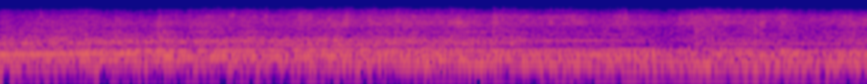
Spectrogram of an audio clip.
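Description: A steady low engine drone from a GT race car in the pits at Sepang hums throughout, slightly distant and continuous, idling or running nearby without rising revs.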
